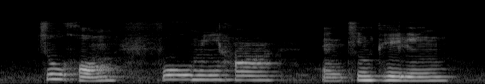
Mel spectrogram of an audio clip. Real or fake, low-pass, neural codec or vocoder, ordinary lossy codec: fake; none; codec, 16 kHz, 16 kbps, FreqCodec, smaller model; none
